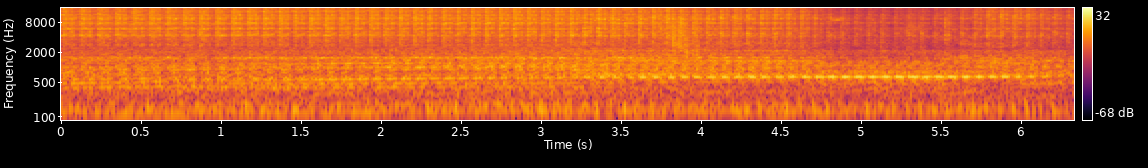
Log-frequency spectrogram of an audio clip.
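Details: Whirlpool 6.5 kg washing machine after a gearbox change and a repeated PCB failure, now running on its refitted original capacitor: steady rhythmic churning about four strokes a second, no grinding or banging; runs normally.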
